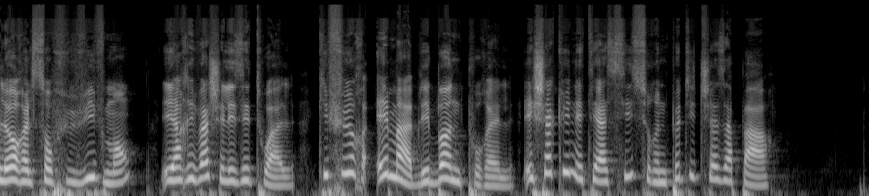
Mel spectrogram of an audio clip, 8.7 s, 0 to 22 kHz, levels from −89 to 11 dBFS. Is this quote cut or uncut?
cut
